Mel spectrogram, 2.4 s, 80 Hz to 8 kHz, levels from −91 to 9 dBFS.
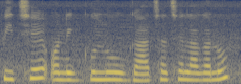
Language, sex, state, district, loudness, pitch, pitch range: Bengali, female, Tripura, West Tripura, -13 LUFS, 255 Hz, 240-265 Hz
